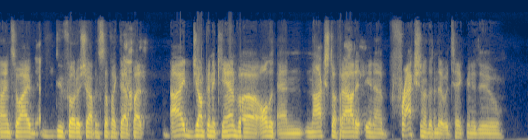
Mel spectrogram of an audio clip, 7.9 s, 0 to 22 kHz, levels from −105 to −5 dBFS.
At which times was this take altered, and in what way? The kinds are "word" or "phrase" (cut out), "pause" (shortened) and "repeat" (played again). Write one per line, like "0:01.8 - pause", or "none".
0:02.6 - word
0:04.1 - word
0:06.5 - word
